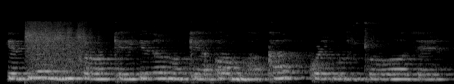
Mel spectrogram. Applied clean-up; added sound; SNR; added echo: none; Tools; 13 dB; reverberation time 0.9 s.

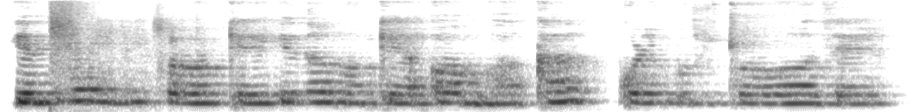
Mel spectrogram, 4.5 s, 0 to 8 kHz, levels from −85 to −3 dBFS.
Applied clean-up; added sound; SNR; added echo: neural mask model DeepFilterNet 3.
